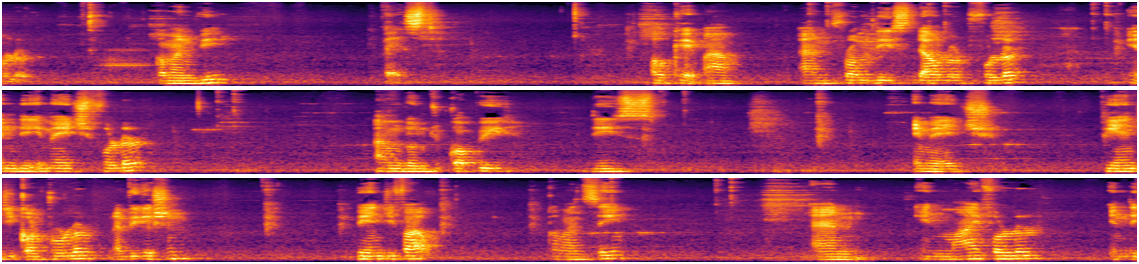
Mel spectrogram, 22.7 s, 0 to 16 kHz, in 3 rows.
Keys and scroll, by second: 0.2 super+v, 11.7 super+c.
